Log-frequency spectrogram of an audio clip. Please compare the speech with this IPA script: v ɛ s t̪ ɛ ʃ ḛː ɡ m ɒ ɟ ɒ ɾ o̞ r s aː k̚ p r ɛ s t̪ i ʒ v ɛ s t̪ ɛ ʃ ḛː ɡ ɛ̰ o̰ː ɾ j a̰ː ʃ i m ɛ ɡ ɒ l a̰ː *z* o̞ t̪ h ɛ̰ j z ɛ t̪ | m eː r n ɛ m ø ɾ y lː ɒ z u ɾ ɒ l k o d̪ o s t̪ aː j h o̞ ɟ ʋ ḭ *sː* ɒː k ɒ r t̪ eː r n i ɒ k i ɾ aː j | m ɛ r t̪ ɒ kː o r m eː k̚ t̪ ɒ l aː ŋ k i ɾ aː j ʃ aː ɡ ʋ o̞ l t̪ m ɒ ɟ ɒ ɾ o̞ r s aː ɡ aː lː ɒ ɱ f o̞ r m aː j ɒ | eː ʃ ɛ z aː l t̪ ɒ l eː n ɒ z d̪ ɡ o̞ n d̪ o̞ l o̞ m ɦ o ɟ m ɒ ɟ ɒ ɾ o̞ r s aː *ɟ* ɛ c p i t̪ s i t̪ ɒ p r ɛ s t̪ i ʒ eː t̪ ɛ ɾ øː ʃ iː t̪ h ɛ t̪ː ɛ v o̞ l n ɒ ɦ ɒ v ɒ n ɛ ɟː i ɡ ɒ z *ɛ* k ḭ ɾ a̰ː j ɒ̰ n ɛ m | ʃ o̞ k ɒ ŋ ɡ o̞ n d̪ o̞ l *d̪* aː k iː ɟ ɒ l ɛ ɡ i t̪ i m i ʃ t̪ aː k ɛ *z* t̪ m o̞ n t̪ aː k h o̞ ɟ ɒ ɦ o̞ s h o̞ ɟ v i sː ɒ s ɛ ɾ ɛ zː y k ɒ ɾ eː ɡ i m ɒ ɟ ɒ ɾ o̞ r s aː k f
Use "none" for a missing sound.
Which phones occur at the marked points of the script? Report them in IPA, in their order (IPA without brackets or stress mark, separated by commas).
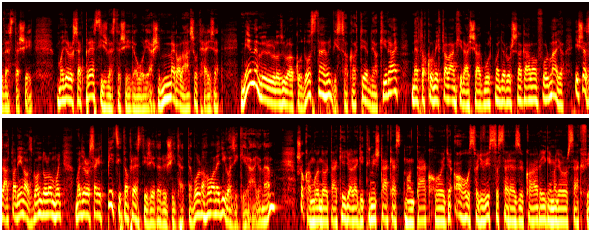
z, sː, ɡ, i, t̪, s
